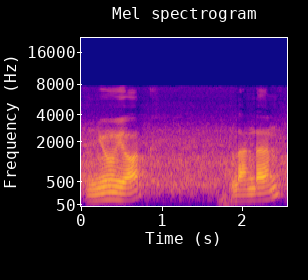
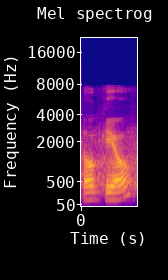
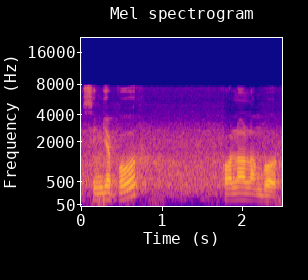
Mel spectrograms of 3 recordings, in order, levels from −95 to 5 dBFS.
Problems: constant background noise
